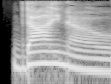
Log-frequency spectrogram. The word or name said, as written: dyno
